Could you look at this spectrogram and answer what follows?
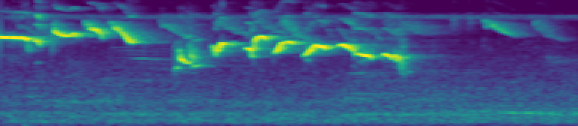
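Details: Continuous contest singing by a male Oriental magpie-robin in a wild-bird voice. Rapid string of loud, slurred whistled notes dipping and rising, about six per second, then two thin distant notes, with a constant faint high tone behind.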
